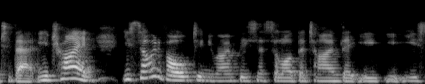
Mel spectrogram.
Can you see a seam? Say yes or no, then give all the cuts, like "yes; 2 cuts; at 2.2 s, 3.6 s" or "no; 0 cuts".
no; 0 cuts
